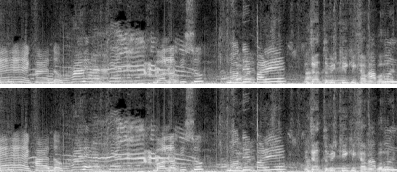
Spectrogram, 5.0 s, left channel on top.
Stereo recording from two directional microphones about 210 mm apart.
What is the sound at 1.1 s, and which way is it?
Speech, 30° right (ahead or behind).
